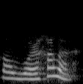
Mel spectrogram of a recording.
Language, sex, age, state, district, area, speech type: Assamese, female, 45-60, Assam, Biswanath, rural, conversation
